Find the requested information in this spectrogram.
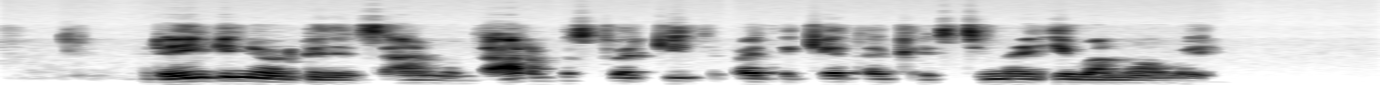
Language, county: Lithuanian, Telšiai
